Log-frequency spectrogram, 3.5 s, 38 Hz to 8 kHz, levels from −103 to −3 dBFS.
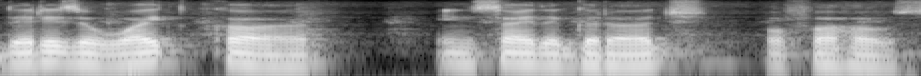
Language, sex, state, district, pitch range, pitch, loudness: English, male, Arunachal Pradesh, Lower Dibang Valley, 90-100 Hz, 95 Hz, -17 LUFS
